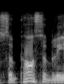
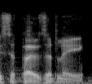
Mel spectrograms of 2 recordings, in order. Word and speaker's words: supposedly: all that schooling to still come out and pronounce these words wrong I remember when my grandparents corrected me when I said so possibly and I had to actively be aware every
